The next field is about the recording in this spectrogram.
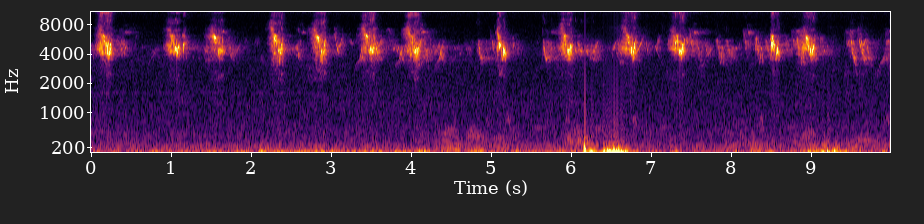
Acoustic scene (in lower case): park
